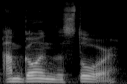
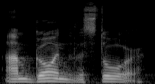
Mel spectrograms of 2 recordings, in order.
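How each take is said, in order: The two takes are said the same way.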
